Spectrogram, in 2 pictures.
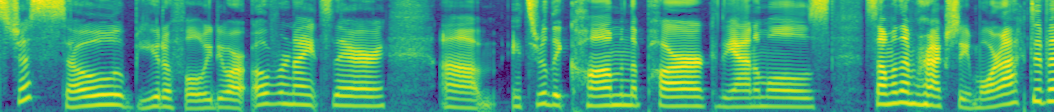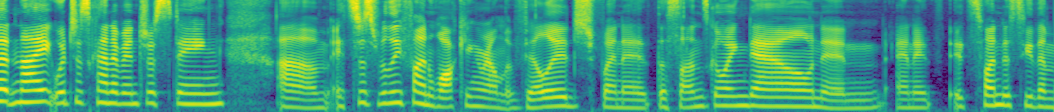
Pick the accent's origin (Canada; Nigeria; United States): Canada; I'm Canadian. It's 18 years and under in Canada.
